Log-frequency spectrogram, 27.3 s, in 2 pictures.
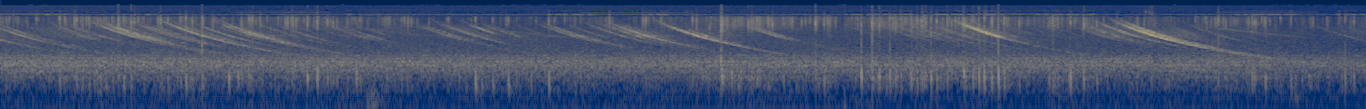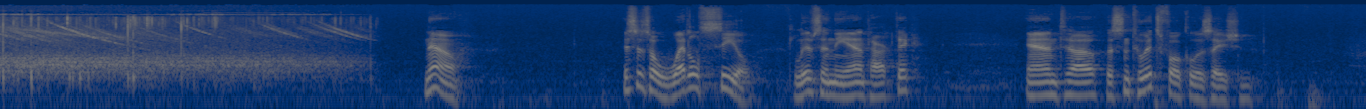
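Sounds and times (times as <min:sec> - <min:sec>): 
radio whistlers from thunderstorms on low-frequency radio: 0:00.0 - 0:17.4
crackling radio static: 0:00.0 - 0:17.5
speech: 0:19.9 - 0:22.9, 0:23.9 - 0:26.3.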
